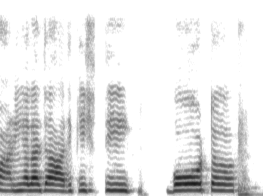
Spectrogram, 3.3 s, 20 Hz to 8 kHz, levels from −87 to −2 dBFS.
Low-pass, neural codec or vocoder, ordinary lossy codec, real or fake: 7.2 kHz; codec, 16 kHz, 2 kbps, FreqCodec, larger model; none; fake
